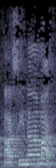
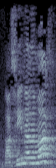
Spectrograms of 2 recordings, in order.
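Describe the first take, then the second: First: Said in the usual way. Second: "¿Así nada más?" asked with a rising end; incredulous rising question; questioning tune. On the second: Shown as a demonstration. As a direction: query it back, voice lifting on "más".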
